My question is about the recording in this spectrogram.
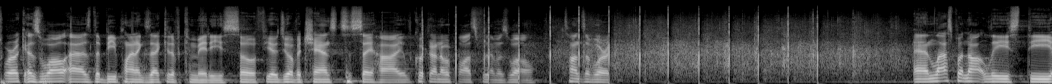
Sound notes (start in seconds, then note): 5.4 audience applauding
